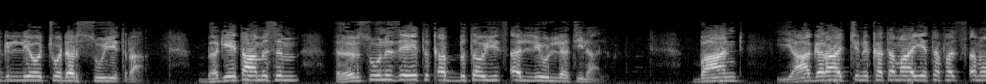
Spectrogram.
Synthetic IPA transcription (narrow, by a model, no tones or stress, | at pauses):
ɡɨlːe̞wo̞t͡ʃːwɔd̪əɾsujɪt̪ʼɾa̰ | bəɡe̞t̪ʰamɨsɨmʔɨɨɾsunɨze̞t̪ʰɨkʼəbːɨt̪ʰəwjɪsʼəlːiulːət̪jɪla̰l | bəand̪ | jɛʔaɡəɾat͡ʃːɪnkʰət̪ʰəmajɛt̪ʰəfəsʼːəmə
